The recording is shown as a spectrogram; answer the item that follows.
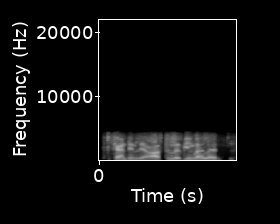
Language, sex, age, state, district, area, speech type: Tamil, female, 18-30, Tamil Nadu, Dharmapuri, rural, conversation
